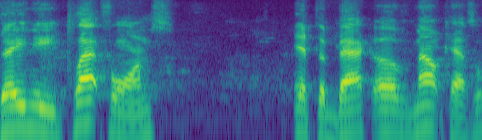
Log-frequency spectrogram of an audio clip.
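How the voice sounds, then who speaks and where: Speaking very slowly, a man uses a medium pitch with ordinary pitch variation. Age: 60s. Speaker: theater technical director. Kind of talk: casual chat. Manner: animated.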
